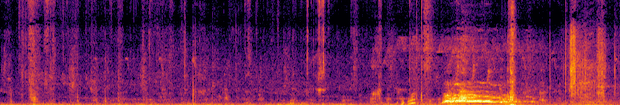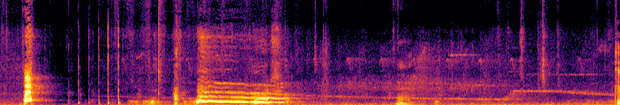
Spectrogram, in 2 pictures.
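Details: Stray dogs playing and digging together outdoors give two bursts of harmonic, whining yelps, the first near seven seconds and the second, longer and more strained, near fourteen, over rustling, a long gliding steady tone and a voice.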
